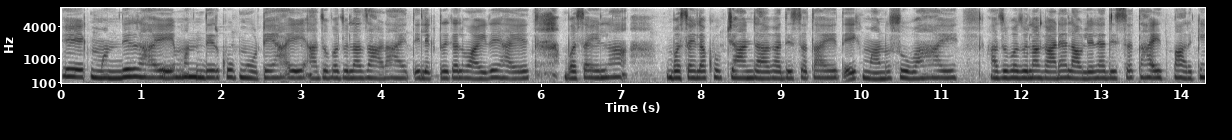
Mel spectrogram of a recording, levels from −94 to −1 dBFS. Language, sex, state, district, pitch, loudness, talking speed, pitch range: Marathi, female, Maharashtra, Solapur, 230 Hz, -20 LUFS, 125 wpm, 220-235 Hz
